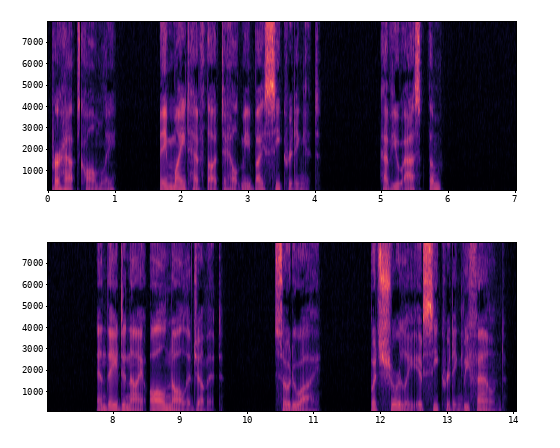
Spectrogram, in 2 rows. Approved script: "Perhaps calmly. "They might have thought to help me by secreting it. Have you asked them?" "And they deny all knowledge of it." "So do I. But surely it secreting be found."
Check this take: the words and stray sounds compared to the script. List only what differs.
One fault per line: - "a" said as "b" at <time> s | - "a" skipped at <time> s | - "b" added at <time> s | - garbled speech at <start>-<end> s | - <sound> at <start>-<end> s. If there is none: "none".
none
